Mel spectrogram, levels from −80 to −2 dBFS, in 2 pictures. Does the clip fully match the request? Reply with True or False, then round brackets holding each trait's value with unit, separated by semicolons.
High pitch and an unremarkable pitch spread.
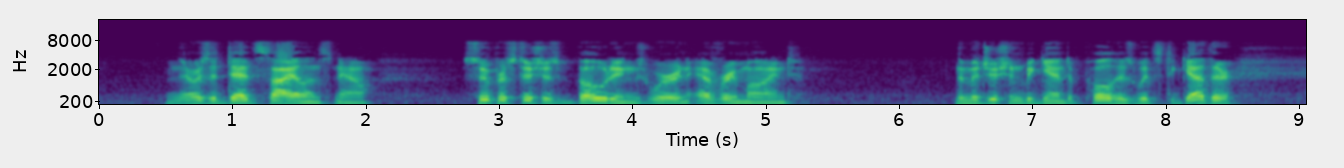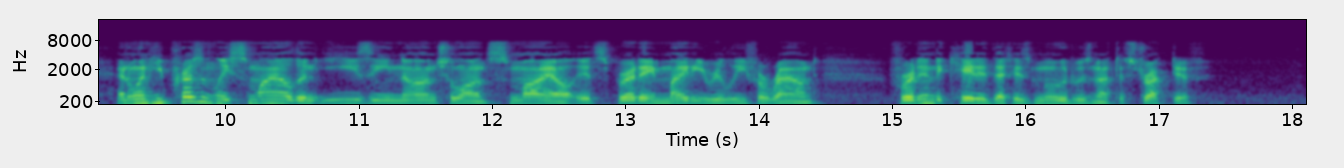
False (125 Hz; 4.4 semitones)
